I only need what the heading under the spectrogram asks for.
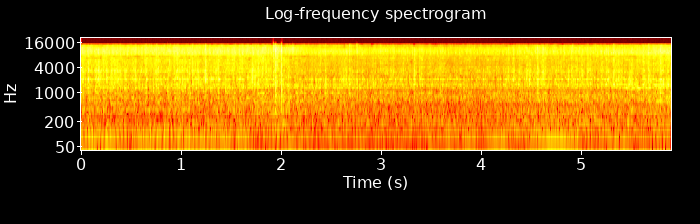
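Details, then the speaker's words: Renault Clio 3 1.5 dCi 85 hp diesel, 300,000 km, before repair: idle with a rough, gritty rattle and a faint steady whine. "on a un problème du bruit entre les allées on a un problème de bruit vous l'entendez et pas pour rien"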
